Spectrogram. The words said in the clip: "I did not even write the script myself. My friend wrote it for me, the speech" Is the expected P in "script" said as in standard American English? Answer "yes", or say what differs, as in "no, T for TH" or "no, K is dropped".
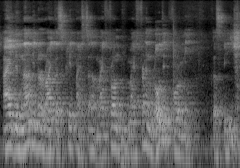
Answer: no, P is dropped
